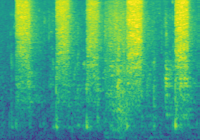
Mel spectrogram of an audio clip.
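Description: Hand pump spray bottle misting a dog's coat: about six quick squirts in a row.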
